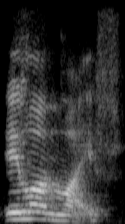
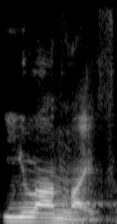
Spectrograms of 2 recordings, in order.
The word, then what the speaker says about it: Elan Lyft: And just so I pronounce it right, the company name is just It's Elan Life. Elan Life.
